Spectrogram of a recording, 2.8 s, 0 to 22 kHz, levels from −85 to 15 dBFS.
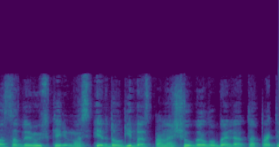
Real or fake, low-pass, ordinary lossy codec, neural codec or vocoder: fake; 10.8 kHz; AAC, 48 kbps; codec, 44.1 kHz, 2.6 kbps, DAC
